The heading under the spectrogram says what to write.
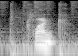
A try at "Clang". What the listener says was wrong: Clang. Not clank. You said clank. It's a completely different letter.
